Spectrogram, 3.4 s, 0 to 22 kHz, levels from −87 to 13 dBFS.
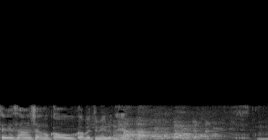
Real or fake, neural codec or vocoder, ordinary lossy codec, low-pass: real; none; none; 5.4 kHz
